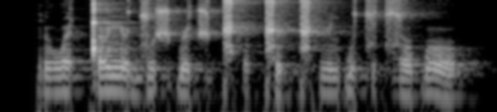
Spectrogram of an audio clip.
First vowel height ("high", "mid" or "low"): high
